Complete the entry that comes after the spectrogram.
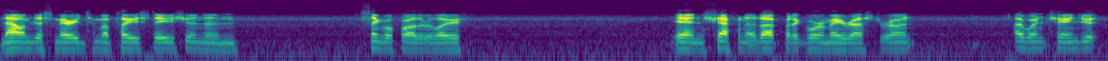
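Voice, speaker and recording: A man's voice: mid-range voice, completely flat delivery, unhurried, pauses often, a little hiss or hum. A man chatting casually on a gaming live stream in a crude, profane, joking way. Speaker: video game live streamer. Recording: dull lo-fi audio, faint music.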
